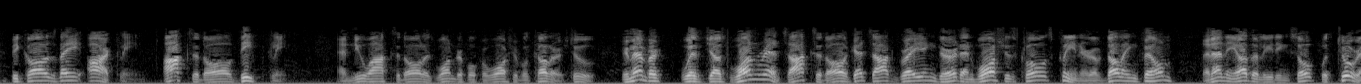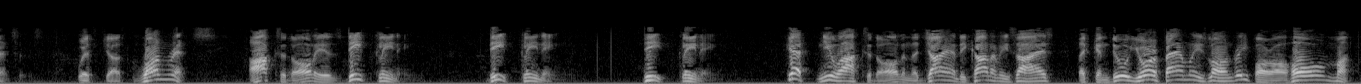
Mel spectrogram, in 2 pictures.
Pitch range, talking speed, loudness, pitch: 110-175 Hz, 155 wpm, -24 LUFS, 145 Hz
